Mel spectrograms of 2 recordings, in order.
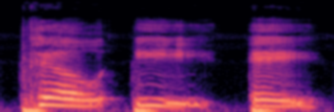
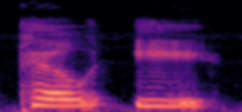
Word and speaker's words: Pileated: Pileated. We're going to count it. Pileated. We have 4 syllables.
